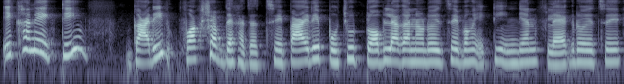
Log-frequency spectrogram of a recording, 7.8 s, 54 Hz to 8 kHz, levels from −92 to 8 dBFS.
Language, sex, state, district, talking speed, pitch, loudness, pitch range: Bengali, female, Jharkhand, Sahebganj, 40 wpm, 205 Hz, -19 LUFS, 200-240 Hz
